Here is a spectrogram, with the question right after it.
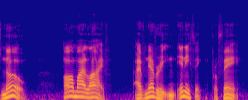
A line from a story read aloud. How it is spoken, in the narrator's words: Peter exclaims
